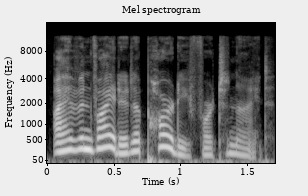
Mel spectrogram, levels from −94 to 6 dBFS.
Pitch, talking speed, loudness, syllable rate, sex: 210 Hz, 280 wpm, -16 LUFS, 7.0 syllables/s, female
